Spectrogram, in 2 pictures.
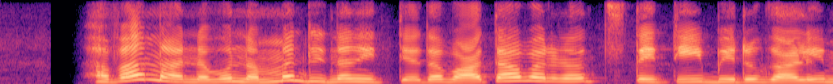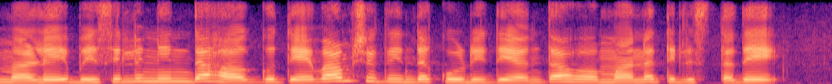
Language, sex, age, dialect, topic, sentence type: Kannada, female, 18-24, Mysore Kannada, agriculture, statement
